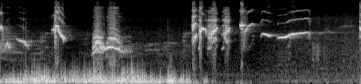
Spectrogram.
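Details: Oriental magpie-robin spreading its tail and singing to call an opponent to fight; a few sharp whistled and harsh notes over low rumbling noise, then clear rising whistles and a long thin whistle toward the end.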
